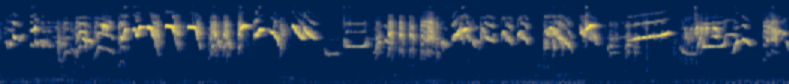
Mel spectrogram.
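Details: Female kacer, the Oriental magpie-robin, calling energetically as singing therapy for other birds; rapid bursts of scratchy, squawky and whistled high notes in quick runs, over a steady low background hum.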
